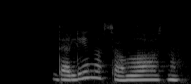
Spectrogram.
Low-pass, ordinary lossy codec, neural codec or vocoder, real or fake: 7.2 kHz; none; none; real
